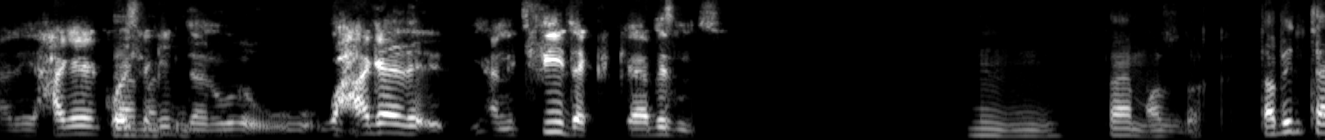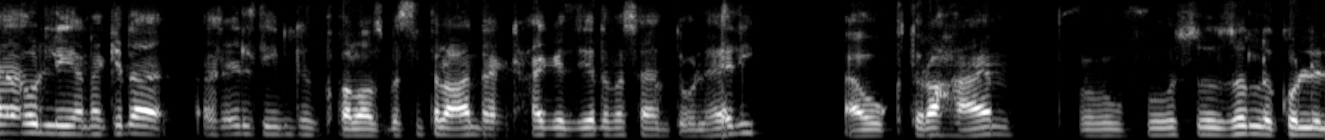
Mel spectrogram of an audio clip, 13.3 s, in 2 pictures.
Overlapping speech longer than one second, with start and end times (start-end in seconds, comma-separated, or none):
none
